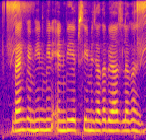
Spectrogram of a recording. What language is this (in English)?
Magahi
